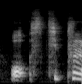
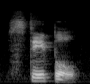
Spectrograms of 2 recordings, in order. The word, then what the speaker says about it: steeple: 스티플 아닌가요? 하실 수 있는데 아까 알려드렸다시피 ST 발음 어떻게 발음한다고 했죠? 된소리가 나면서 스티플이 아닌 steeple로 발음이 난다.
